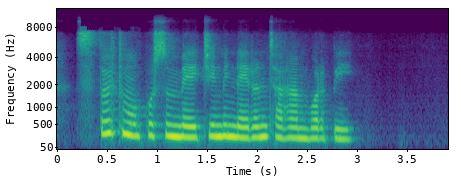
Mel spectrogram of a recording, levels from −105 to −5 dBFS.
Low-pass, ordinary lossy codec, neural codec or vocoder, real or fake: 7.2 kHz; Opus, 32 kbps; codec, 16 kHz, 0.2 kbps, FocalCodec; fake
